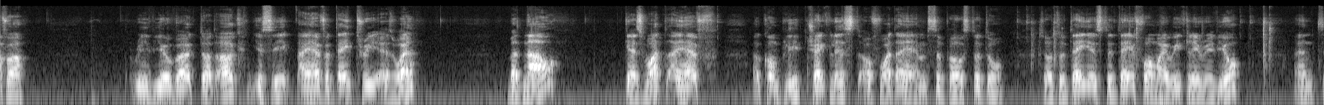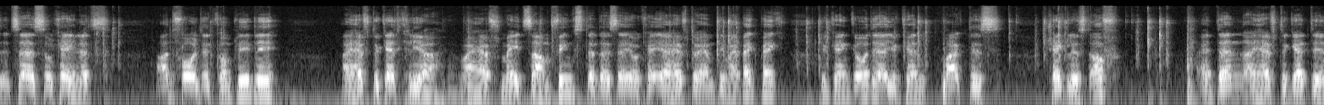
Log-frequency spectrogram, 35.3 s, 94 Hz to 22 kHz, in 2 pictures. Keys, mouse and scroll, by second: 2.5 click, 9.7 click, 13.8 click, 14.0 Tab, 15.1 click, 15.3 Tab, 16.8 click, 17.1 Tab, 19.1 shift+Tab, 20.7 ctrl+shift+Tab, 23.1 click, 27.5 ctrl+c, 28.2 click, 28.7 ctrl+c, 29.7 ctrl+click, 30.0 ctrl+c, 31.4 click, 31.8 ctrl+c, 32.4 ctrl+click, 32.9 ctrl+click, 33.2 ctrl+c.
